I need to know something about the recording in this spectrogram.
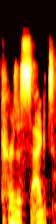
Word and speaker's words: Kurzgesagt: I think it's pronounced Kurzgesagt, but really cool little vignette.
